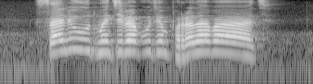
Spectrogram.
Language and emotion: Russian, positive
